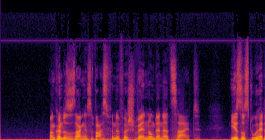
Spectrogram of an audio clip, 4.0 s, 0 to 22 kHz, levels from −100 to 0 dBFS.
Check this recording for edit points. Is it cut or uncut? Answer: uncut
